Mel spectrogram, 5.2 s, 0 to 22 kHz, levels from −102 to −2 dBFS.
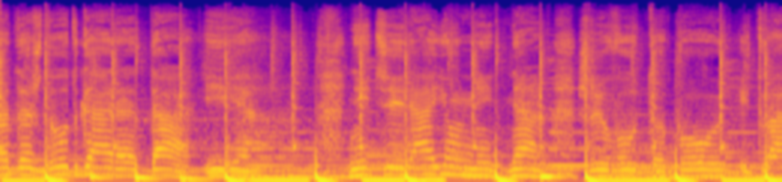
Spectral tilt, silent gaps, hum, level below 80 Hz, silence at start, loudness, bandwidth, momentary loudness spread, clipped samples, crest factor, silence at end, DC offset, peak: -6 dB/octave; none; none; -12 dBFS; 0 s; -11 LUFS; 17 kHz; 3 LU; under 0.1%; 8 dB; 0 s; 0.9%; 0 dBFS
